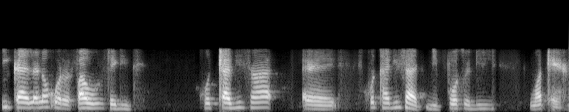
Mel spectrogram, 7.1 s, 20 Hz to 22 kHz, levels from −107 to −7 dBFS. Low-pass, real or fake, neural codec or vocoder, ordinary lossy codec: 3.6 kHz; fake; codec, 16 kHz, 1 kbps, X-Codec, HuBERT features, trained on general audio; none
